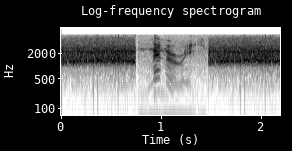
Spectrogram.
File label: "memory", English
